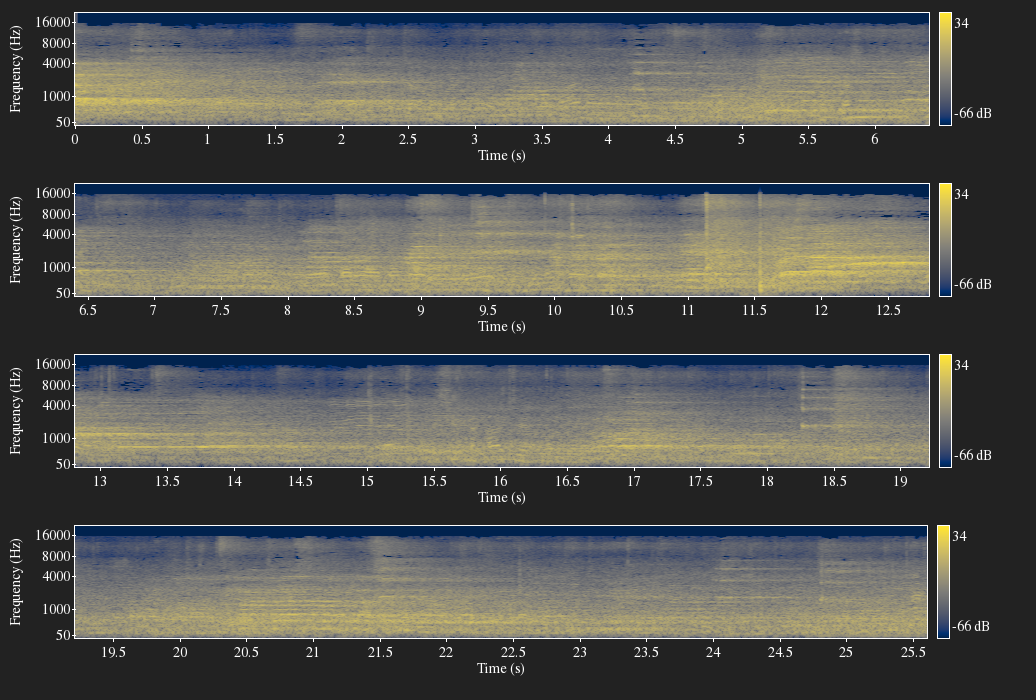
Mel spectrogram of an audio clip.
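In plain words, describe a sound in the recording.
Players' shoes squeak on the court floor.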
